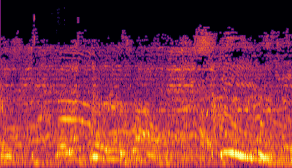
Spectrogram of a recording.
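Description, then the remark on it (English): A steady wash of crowd noise at a live event, with overlapping chatter and babble throughout, a few voices rising above the hubbub and swelling louder toward the end. “That's the crowd.”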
